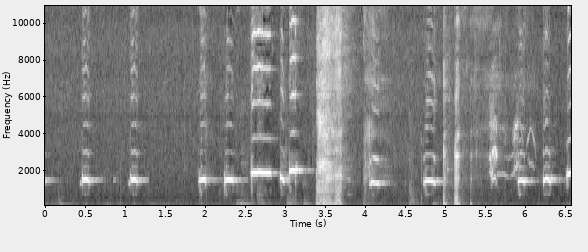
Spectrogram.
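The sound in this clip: A parrot whistles a rock song melody in clear, bright, high notes with a bouncing rhythm. A burst of noisy squawking interrupts the tune midway, and lower grunting sounds appear underneath.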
